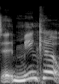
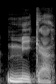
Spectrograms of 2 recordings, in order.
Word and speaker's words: Mika: I want to watch the very beginning again as it's Minka or Mika? – Mika.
